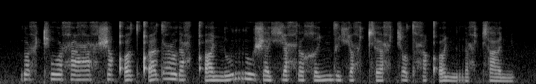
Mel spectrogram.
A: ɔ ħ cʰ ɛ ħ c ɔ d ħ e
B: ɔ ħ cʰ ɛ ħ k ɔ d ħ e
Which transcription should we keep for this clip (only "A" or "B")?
A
